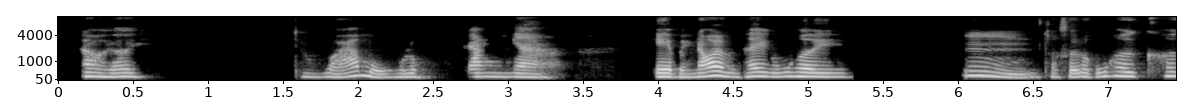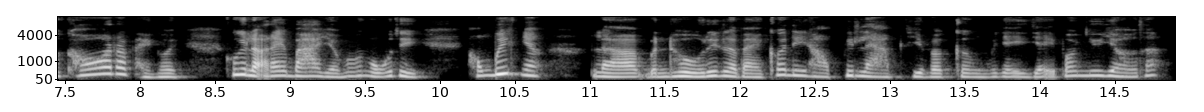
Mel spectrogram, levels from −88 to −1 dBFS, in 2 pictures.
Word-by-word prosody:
Trời 205 -3 +1
ơi! 195 0 +1 1.1
Trời, 185 - -8
quá 180 +5 0
muộn 175 -7 -1
luôn, 180 -1 -4 0.2
căng 195 -1 -1
nha! 180 -2 -1 0.6
Nghe 190 -1 +6
bạn 175 -1 -3
nói 215 +5 +7
là 235 - +6
mình 190 - -4
thấy 210 +2 +2
cũng 205 +2 -2
hơi 190 -2 +2 0.7
ừm, 190 -9 -1
thật 180 - -9
sự 180 - +3
là 195 - +1
cũng 200 +4 -3
hơi 220 -1 +2
hơi 225 0 -3
khó 310 +6 +3
đó 330 - +3
bạn 175 -2 -6
ơi. 180 0 -1 0.3
Có 300 - +2
nghĩa 300 - +6
là 235 - +9
ở - - +2
đây 240 +1 +3
03:00 220 -5 0
mới 220 +6 -4
ngủ 200 +2 0
thì 195 -6 0 0.3
hông 240 +2 -2
biết 340 +2 +7
nha, 255 -3 +1 0.3
là 190 -3 +2
bình 190 0 -2
thường 210 -2 +5
đi 230 - +4
là 225 -3 +2
bạn 180 -2 -1
có 285 - 0
đi 260 -2 0
học, 190 -6 -5
đi 250 - +1
làm 190 -6 -2
gì 195 - 0
và 185 0 -1
cần 185 -1 -4
phải 185 - -8
dậy 185 -2 -4
dậy 185 - -2
bao 235 - -1
nhiêu 245 +1 0
giờ 210 -6 0
ta? 260 - -5
195 Hz, 240 wpm, -22 LUFS, 185-230 Hz, 1.1 s, là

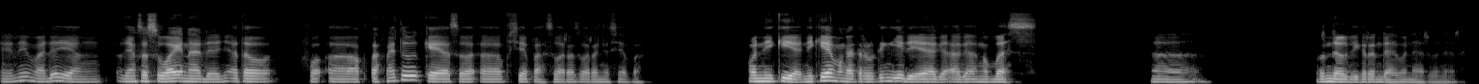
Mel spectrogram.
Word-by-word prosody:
inim 150 +7 -6
ada 145 +5 -1
yang 125 -1 -3 0.4
yang 135 - +1
sesuai 140 +1 +4
nadanya 130 +1 -1
atau 130 -1 0 0.3
vo 130 - -4
eee, 125 -2 -3
oktafnya 130 +4 -3
itu 210 - +4 0.2
kayak 130 -2 +4
se 130 - -2 0.2
eee, 120 -1 -2 0.2
siapa? 120 -3 -3
Suara-suaranya 115 -1 -5
siapa? 105 -2 -10 1.1
Oh, 145 - +5
Niki 145 +1 +4
ya, 120 - +3
Niki 130 +4 0
emang 150 -4 -1
nggak 130 - +1
terlalu 130 -1 -1
tinggi 150 -1 +1
dia 125 -1 +4
agak-agak 125 0 -1
ngebas. 120 -2 -2 1.2
Heeh. 120 -1 -6 1.1
Rendah, 130 -1 +3
lebih 120 0 -3
ke 120 - -2
rendah. 115 -2 -2
Benar 105 -2 -8
benar. 100 +2 -15
125 Hz, 140 wpm, -24 LUFS, 120-135 Hz, 1.2 s, Oh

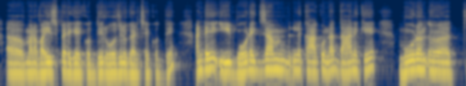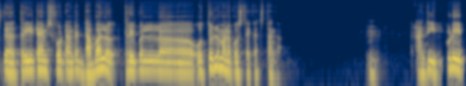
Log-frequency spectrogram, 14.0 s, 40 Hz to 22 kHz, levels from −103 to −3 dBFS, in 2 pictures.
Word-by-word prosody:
ఆహ్, 105 -1 +1
మన 110 0 +2
వయసు 115 +1 +2
పెరిగే 110 -2 +2
కొద్ది 105 +1 -2
రోజులు 105 +1 +2
గడిచే 100 0 -3
కొద్ది 90 -3 -7 0.4
అంటే 135 +3 +4 0.2
ఈ - - +6 0.2
బోర్డ్ 110 +5 +3
ఎక్సామ్‌లే 135 0 0
కాకుండా 120 +2 +1
దానికి 125 +4 -1 0.5
మూడొం 140 +4 +4
ఆహ్, 115 -2 +2 0.6
3 125 0 +3
టైమ్స్, 135 -2 +1
4 130 -2 0
టైమ్ 120 -2 0
అంటే 135 -1 -3
డబులు, 135 +7 +4 0.2
ట్రిబులూ 125 -1 0 0.5
ఒత్తిడులు 160 +5 0
మనకొస్తాయి 115 -7 -4
ఖచ్చితంగా. 100 -5 -13 1.3
హ్మ్. 105 -4 -15 0.7
అంటే 105 +3 -5
ఇప్పుడు 155 +7 -2
ఇప్ - - -7
120 Hz, 130 wpm, -22 LUFS, 105-135 Hz, 1.3 s, ఈ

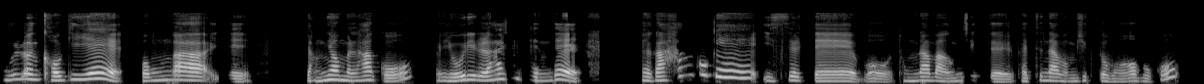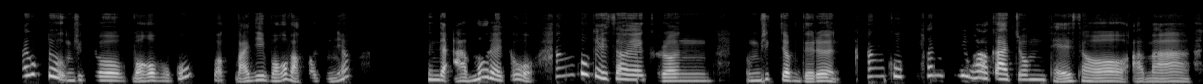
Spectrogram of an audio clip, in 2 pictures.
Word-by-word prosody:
물론 225 +2 0
거기에 230 +8 +4 0.2
뭔가 195 +2 +4
이제 135 -2 -7 0.6
양념을 185 0 +1
하고 205 - 0 0.2
요리를 185 +4 +2
하실 245 +2 0 0.2
텐데 180 +4 +3 0.6
제가 185 +1 +2
한국에 360 - 0
있을 175 +3 -4
때 150 -1 +2
뭐 130 -4 -4
동남아 165 -1 -1
음식들 140 -6 -5
베트남 165 +3 -3
음식도 150 +2 -6
먹어 135 +3 -4
보고 210 - -4 0.4
태국도 420 -3 +1
음식도 180 -2 +1
먹어 150 +5 +4
보고 165 - -5 0.2
막 - - -5
많이 200 +6 0
먹어 160 -5 +1
봤거든요? 155 - -3 0.8
근데 215 -4 +3
아무래도 225 - +1
한국에서의 375 - +2
그런 165 0 -2 0.4
음식점들은 165 - +1 0.3
한국 375 0 -3
현지화가 390 - +3
좀 225 -1 -2
돼서 150 -1 +1
아마 140 0 -1
185 Hz, 235 characters per minute, -22 LUFS, 155-240 Hz, 0.8 s, 거기에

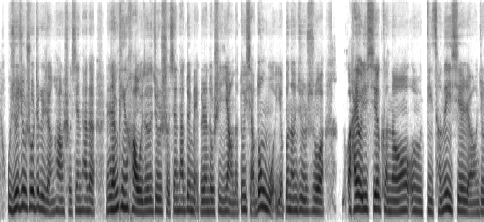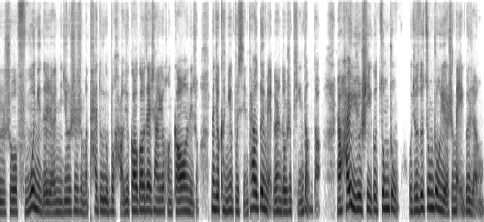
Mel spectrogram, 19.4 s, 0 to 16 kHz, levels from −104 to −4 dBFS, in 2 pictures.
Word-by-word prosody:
我 225 - -1
觉 230 +5 +4
得 260 - +5
就 280 +2 +2
是 260 - +1
说 265 0 +4
这 260 - 0
个 225 - -1
人 175 -3 -5
哈， 190 -1 -4
首 180 - -10
先 200 +2 -7
他 200 -1 -4
的 185 -3 -3 0.2
人 215 +4 +4
品 260 -2 +3
好， 220 -4 +5
我 180 -1 +4
觉 185 +1 -1
得 190 - -1
就 200 +2 -2
是 195 - 0
首 180 -2 -7
先 200 +4 -5
他 200 -1 -1
对 215 +1 -2
每 190 -3 -4
个 180 - -7
人 180 0 -1
都 185 -1 -1
是 195 +3 -8
一 185 - -6
样 190 -4 -2
的， 160 - -9
对 220 +4 -2
小 210 - -5
动 255 -3 +5
物 175 - -1
也 165 - -5
不 220 - -4
能 205 -1 -1
就 205 -1 -3
是 190 - -3
说 190 -2 0 0.5
还 225 +1 +5
有 230 - +6
一 225 +1 +4
些 225 +1 +2
可 200 -2 -5
能 185 +3 +1
嗯， 190 -1 -4
底 185 -3 -5
层 185 +2 -6
的 230 - 0
一 240 -4 +4
些 190 -1 -1
人， 165 -1 -4
就 175 0 -4
是 170 - -5
说 180 +1 -1
服 175 +1 -8
务 270 - +6
你 215 -7 +2
的 165 0 -2
人， 165 +1 -3
你 - - -6
就 180 +1 -3
是 190 +1 -6
什 185 - -8
么 160 -1 -9
态 205 - -7
度 190 -1 -2
又 180 - 0
不 190 +1 -4
好、 165 - -7
又 185 0 -4
高 200 -1 +4
高 205 0 +2
在 205 -1 +2
上、 190 -1 -4
又 195 - -2
很 185 -3 -8
高 185 +1 +4
傲 - - +5
的 195 - -2
那 170 -3 -5
种， - - -16 0.2
那 230 - -1
就 220 - +4
肯 205 -2 -3
定 200 +1 -2
不 190 - -6
行， 170 -2 -8
他 240 - -5
要 240 - +7
对 255 +1 +6
每 205 - -2
个 185 - -3
人 190 -1 -2
都 180 -1 0
是 190 - -5
平 175 +2 -8
等 215 - -5
的。 - - -10 0.3
然 190 +1 +3
后 - - -7
还 260 +2 +7
有 260 -7 +6
就 220 -1 +4
是 230 +3 -1
一 - - -1
个 215 - 0
尊 235 +3 +3
重， 230 -4 -1 0.2
我 190 - -5
觉 205 +1 -1
得 235 +2 +3
尊 245 +2 +2
重 250 -4 +4
也 175 -5 +2
是 195 - -6
每 195 - -3
一 - - -9
个 190 0 -2
人， 170 - -5
195 Hz, 385 characters per minute, -21 LUFS, 180-215 Hz, 0.5 s, 要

